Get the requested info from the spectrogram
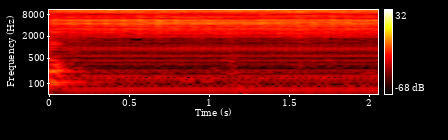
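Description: A steady low hum with faint background hiss, with no distinct events, after the tail of a spoken "um" at the very start.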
